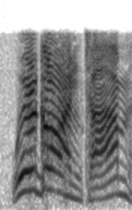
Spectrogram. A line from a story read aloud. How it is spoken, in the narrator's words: he bellowed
